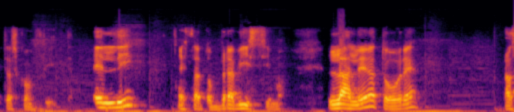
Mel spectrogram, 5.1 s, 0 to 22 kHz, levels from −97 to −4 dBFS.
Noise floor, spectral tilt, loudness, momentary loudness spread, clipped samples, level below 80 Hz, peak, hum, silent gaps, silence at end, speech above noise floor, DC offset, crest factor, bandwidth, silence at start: -45 dBFS; -5 dB/octave; -20 LUFS; 19 LU; under 0.1%; -42 dBFS; -4 dBFS; none; none; 0 s; 24 dB; under 0.1%; 18 dB; 10 kHz; 0.05 s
